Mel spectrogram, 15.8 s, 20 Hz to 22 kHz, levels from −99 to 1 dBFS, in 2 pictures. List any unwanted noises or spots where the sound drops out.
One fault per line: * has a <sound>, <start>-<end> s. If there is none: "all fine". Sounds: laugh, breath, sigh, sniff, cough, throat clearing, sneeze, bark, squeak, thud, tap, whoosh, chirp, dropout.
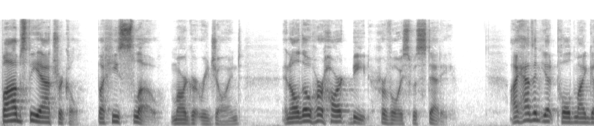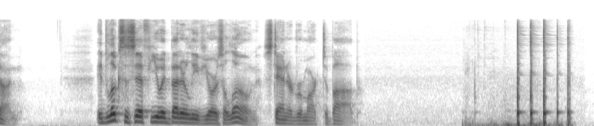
* has a tap, 14.1-15.6 s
